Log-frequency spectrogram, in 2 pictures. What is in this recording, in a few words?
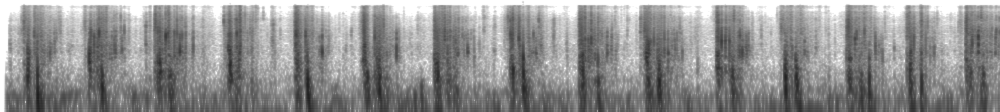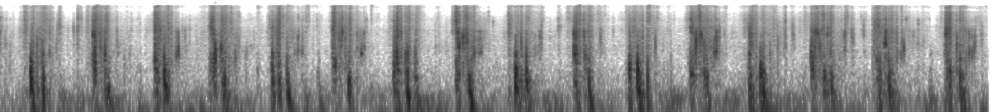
person running fast in na, mud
